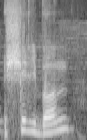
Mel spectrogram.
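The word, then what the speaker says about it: Schällibaum: Donc ils ont un entraîneur-chef, un Suisse, Marco Schillibom, Le A à deux points se prononce comme E en allemand.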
